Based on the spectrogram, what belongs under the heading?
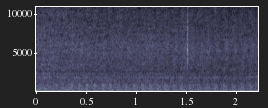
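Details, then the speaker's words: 2008 Kawasaki Brute Force 750i V-twin ATV, out of gear with secondary clutch belt adjusted too tight, radiator fan not kicking on: even, steady low pulsing idle with no squeal; normal idle before putting it in gear. "sounds pretty good right everything's normal"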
